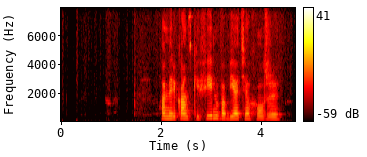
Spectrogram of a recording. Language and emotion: Russian, neutral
